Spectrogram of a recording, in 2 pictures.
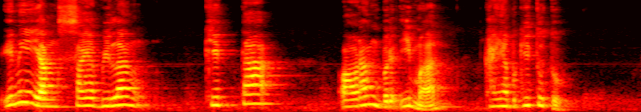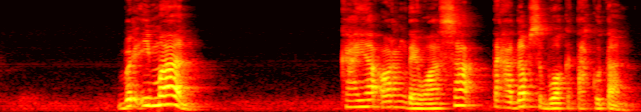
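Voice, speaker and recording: Male preacher, lively storytelling sermon, fairly high voice, roomy echo. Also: slow, pauses often. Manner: animated storytelling, acting out screaming passengers.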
